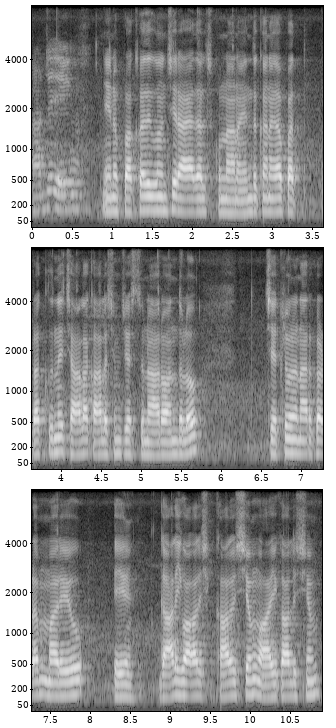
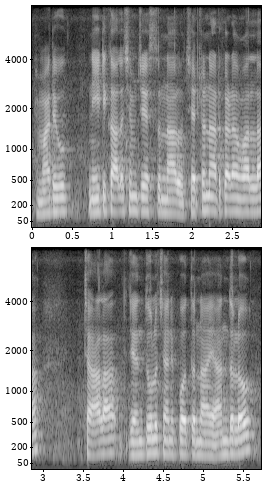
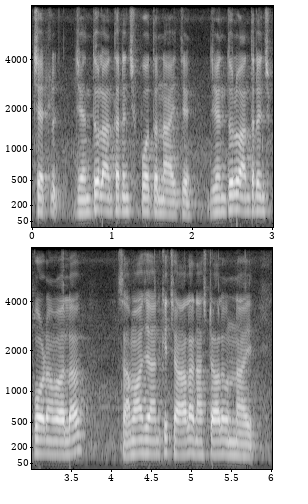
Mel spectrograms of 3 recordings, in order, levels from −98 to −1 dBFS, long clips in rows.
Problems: constant background noise, background conversations at intervals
